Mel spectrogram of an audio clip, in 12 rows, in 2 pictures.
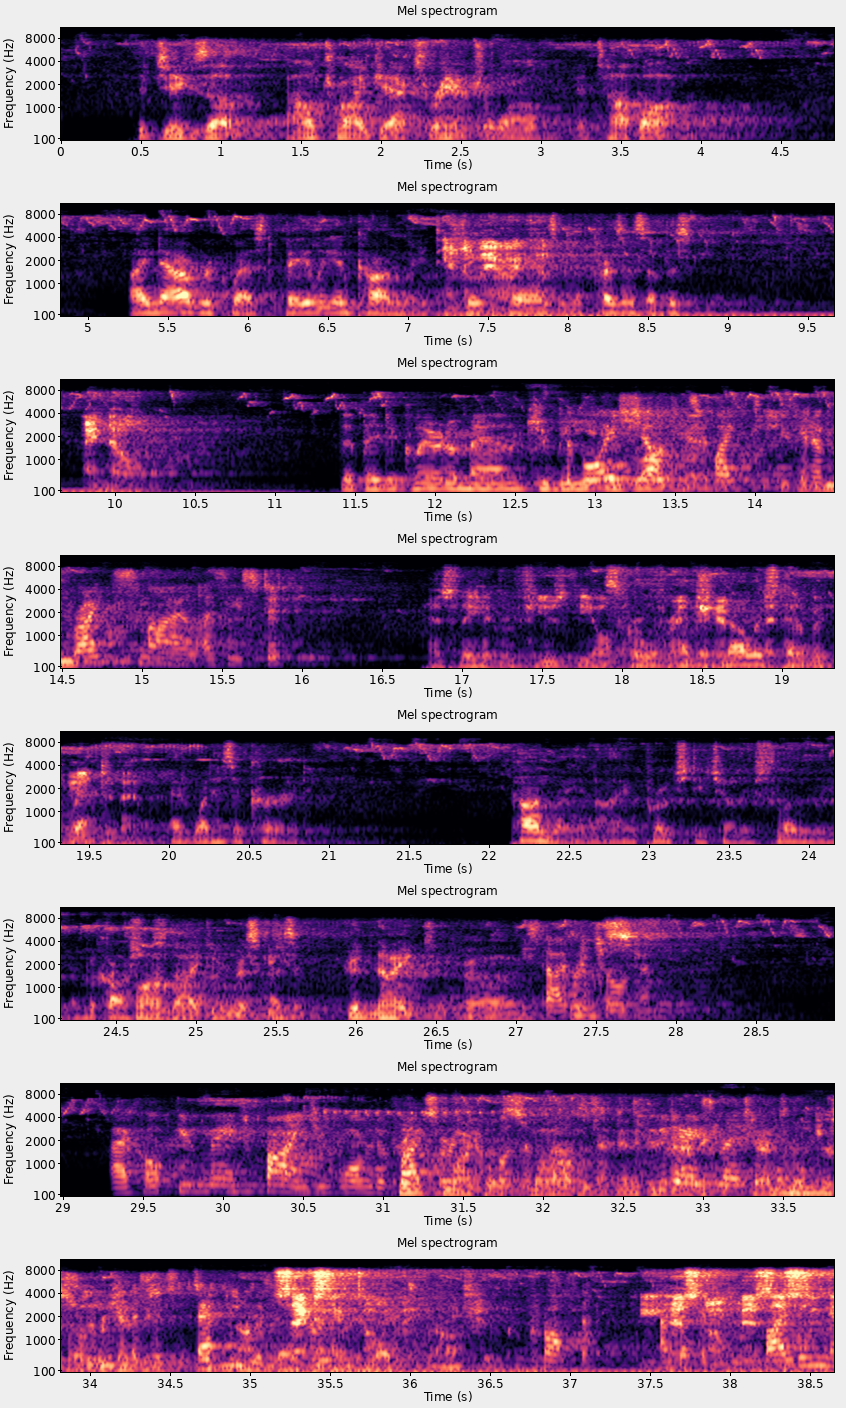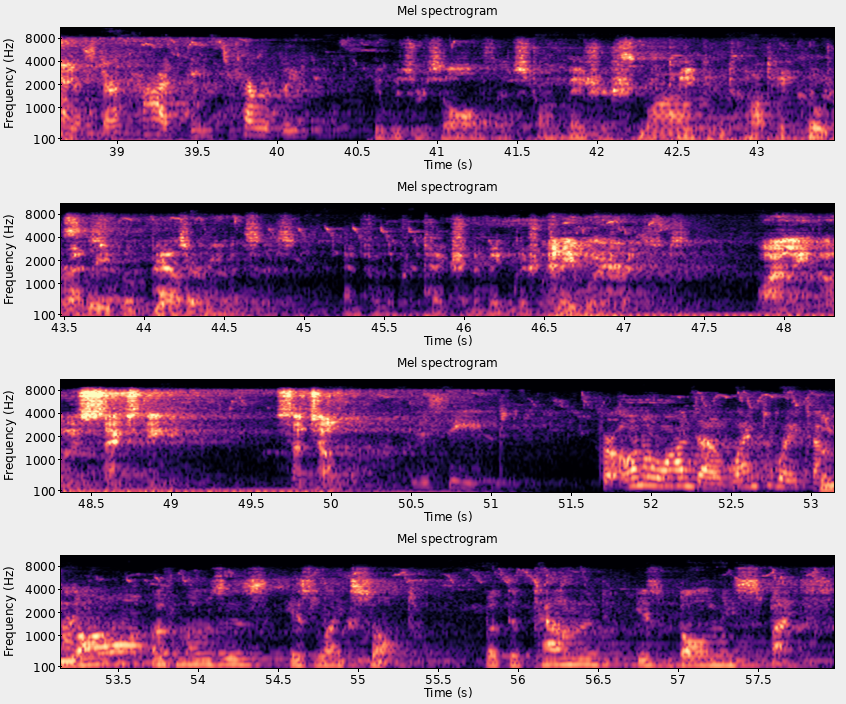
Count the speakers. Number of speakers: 6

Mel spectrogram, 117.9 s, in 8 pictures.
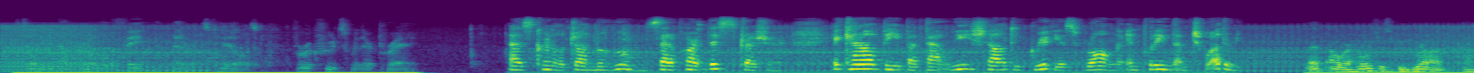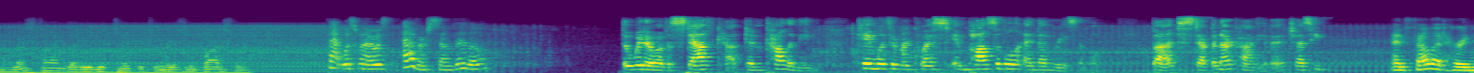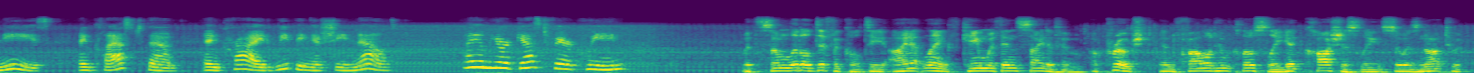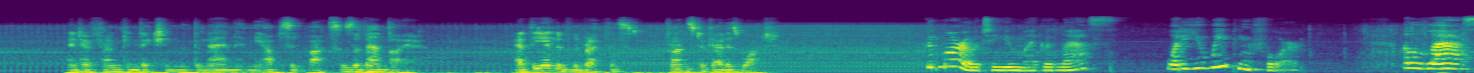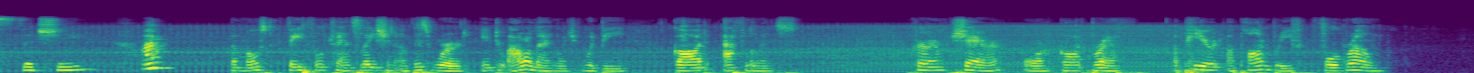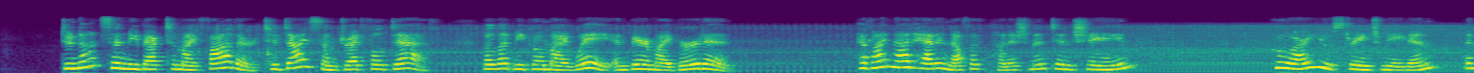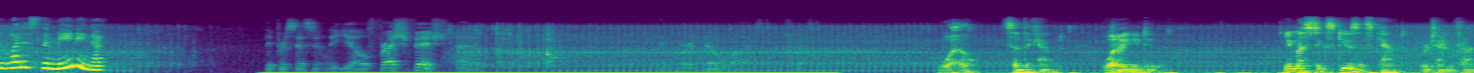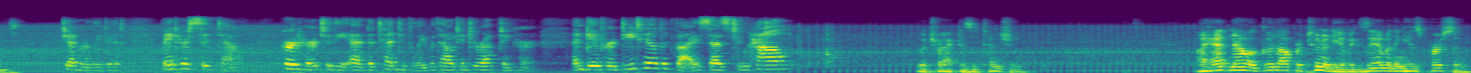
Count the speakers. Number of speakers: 10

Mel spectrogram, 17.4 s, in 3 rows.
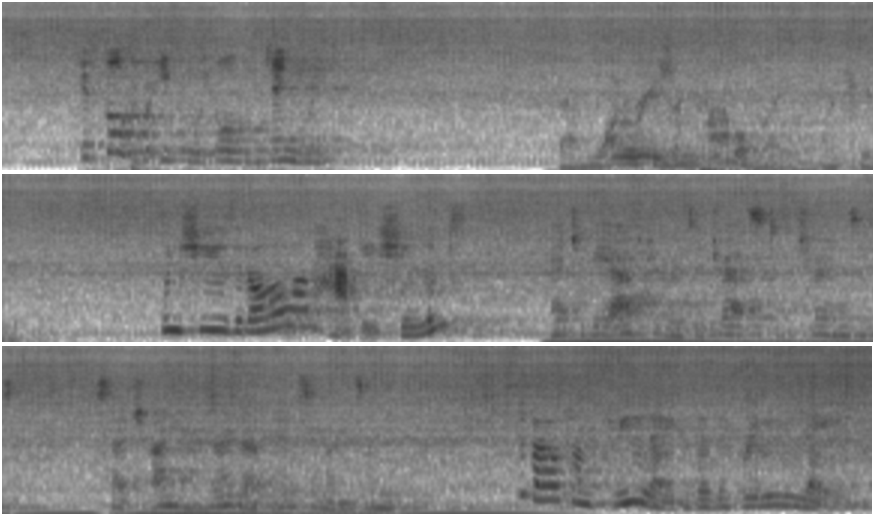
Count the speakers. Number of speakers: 4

